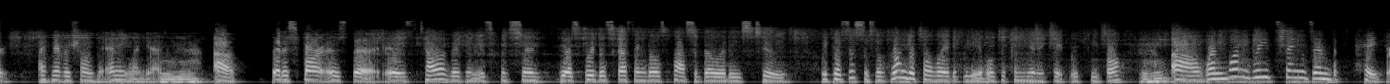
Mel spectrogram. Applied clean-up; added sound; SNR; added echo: neural mask model RNNoise.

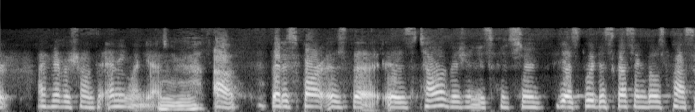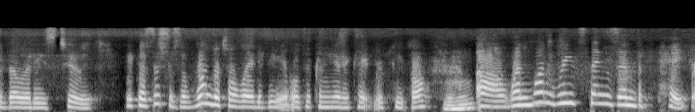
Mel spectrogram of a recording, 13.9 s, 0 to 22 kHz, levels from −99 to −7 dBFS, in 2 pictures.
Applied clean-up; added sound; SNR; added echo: neural mask model Resemble Enhance denoiser.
